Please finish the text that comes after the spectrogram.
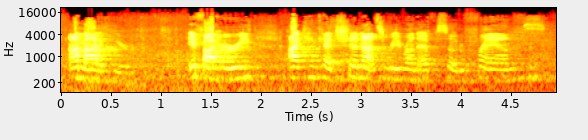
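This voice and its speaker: A woman's voice: on the high side, moderate pace, pushed and bright. A woman playing a breezy, folksy, chatty aunt who runs a diner, in an amateur school play. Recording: echoey stage with clear noise.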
